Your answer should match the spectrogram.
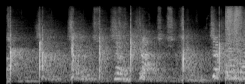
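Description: A group of footballers clapping their hands together in a steady rhythm, about three claps a second, with voices between the claps.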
